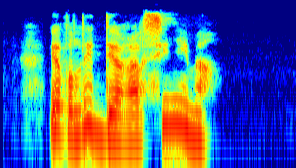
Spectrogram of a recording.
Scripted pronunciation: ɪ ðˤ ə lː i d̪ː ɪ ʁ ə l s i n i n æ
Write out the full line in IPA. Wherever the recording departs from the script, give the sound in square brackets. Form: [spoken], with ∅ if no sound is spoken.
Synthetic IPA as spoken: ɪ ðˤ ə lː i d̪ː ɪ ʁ ə [ɾ] s i n i [m] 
